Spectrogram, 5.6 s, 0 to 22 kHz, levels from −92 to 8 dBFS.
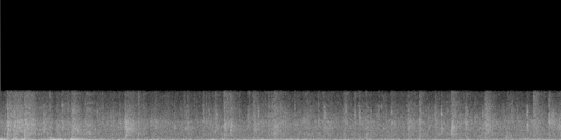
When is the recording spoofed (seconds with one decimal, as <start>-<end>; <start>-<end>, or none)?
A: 0.4-1.2; 2.7-5.6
